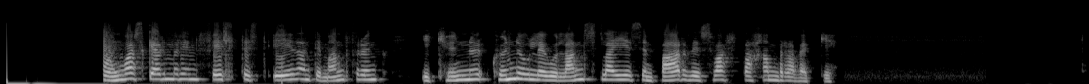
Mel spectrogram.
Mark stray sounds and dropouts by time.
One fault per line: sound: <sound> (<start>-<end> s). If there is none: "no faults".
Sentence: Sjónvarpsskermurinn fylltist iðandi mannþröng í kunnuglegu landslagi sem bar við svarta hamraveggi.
no faults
